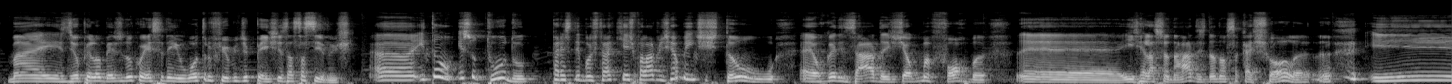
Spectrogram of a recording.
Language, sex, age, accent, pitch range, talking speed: Portuguese, male, 30-49, Brazilian, 115-190 Hz, 150 wpm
